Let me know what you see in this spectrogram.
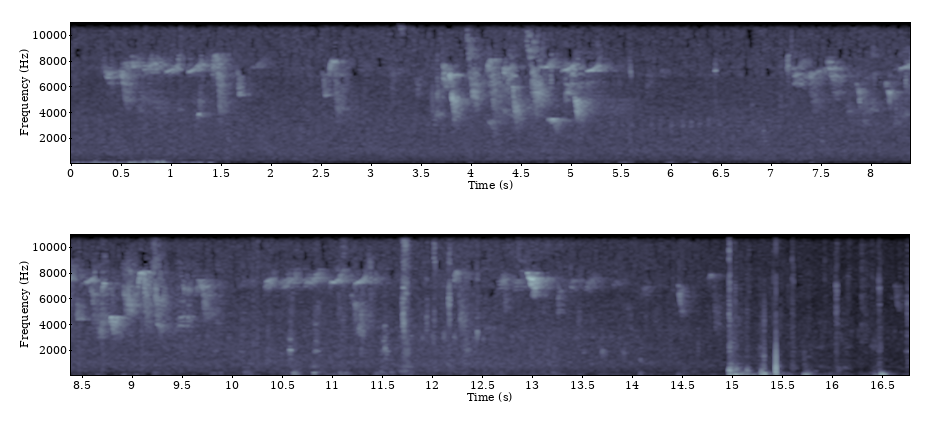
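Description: Small birds chirping and twittering in quick, very high calls, in several spells over a steady outdoor hiss. Near the end come a few sharp knocks and scuffs.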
